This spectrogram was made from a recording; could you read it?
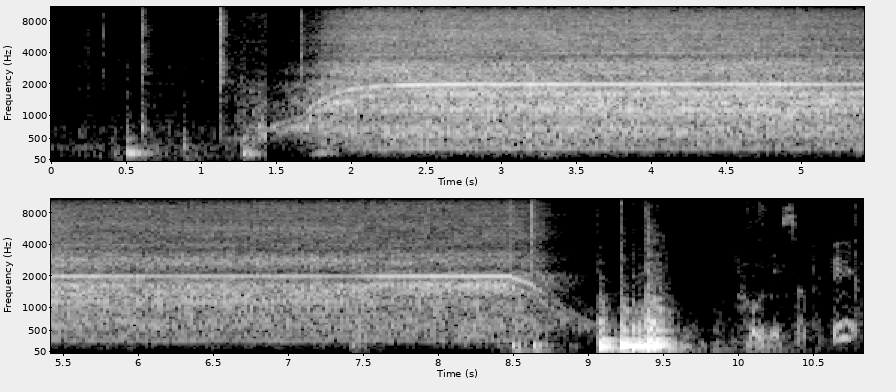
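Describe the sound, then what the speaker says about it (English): A handheld hairdryer roars steadily for about seven seconds at moderate distance, with a smooth airy whine, switched on and off cleanly; brief talk and clunks come before and after it. "And then you get the hairdryer."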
